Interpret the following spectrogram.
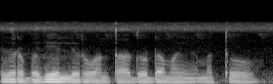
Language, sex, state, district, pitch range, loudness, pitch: Kannada, male, Karnataka, Koppal, 95-100 Hz, -17 LUFS, 95 Hz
